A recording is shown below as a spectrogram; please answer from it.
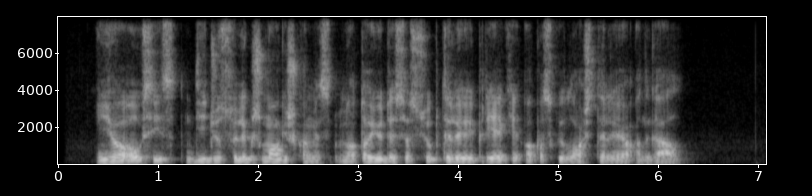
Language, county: Lithuanian, Vilnius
